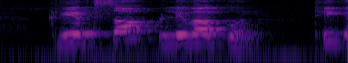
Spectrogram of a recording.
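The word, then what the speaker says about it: Lieberkühn: है, ठीक है, वो कहलाता है क्रिप्स ऑफ लिवरकुन। ये प्रेजेंट कहां पर है भाई, विलाई के बेस में, स्मॉल इंटेस्टाइन के अंदर, और इसको क्या कहते हैं, क्रिप्स ऑफ लिवरकुन, ठीक है।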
